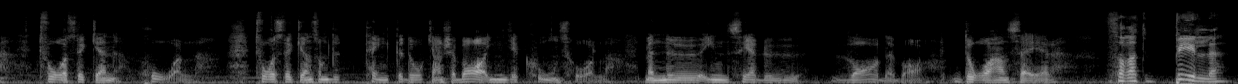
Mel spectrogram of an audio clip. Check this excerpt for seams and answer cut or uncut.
uncut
